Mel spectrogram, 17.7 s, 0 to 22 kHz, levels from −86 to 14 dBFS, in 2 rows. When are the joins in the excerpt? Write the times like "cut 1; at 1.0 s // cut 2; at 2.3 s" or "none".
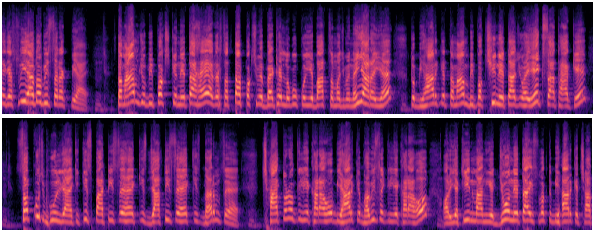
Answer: none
